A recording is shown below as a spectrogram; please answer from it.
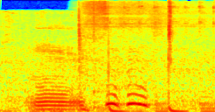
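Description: A man's closed-mouth "mmm" hums of enjoyment while eating a creamy dessert: one steady hum, then two short rising-and-falling "mm-mm" sounds. A background music beat comes in after them.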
